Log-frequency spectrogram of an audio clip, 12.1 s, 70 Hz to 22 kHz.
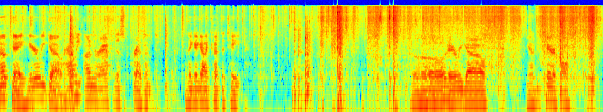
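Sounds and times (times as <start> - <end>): wrapping paper crinkling: 0.0 - 12.0.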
